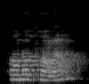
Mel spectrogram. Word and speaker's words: Pono: Pono.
